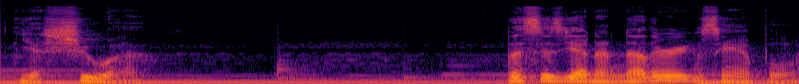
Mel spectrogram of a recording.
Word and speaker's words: Yeshua: name as it appears in Hebrew and the pronunciation Yeshua this is yet another example from a list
